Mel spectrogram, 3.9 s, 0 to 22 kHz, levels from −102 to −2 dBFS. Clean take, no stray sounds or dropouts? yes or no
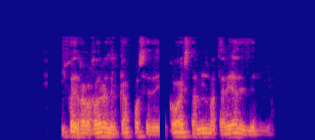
no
